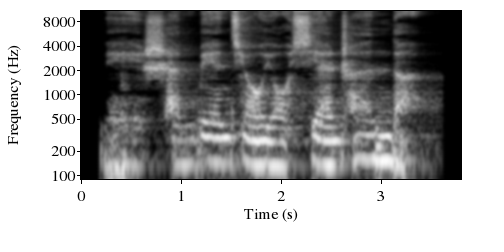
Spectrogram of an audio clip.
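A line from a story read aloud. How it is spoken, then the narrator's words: Hoarse, sexless voice. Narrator (Chinese): 一道分不清是男还是女的声音沙哑的开口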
